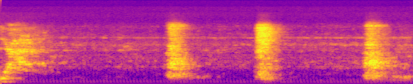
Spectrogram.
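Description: A man's short, forceful breaths out, three of them about a second apart, from the effort of lunges.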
